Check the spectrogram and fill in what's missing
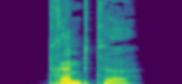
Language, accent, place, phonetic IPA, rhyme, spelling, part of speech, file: German, Germany, Berlin, [ˈtʁɛmptə], -ɛmptə, trampte, verb, De-trampte.ogg
- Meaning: inflection of trampen: 1. first/third-person singular preterite 2. first/third-person singular subjunctive II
